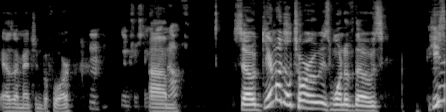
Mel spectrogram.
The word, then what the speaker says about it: Guillermo del Toro: be an interesting experience okay his name is pronounced Guillermo del Toro just wanted to make sure we got that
